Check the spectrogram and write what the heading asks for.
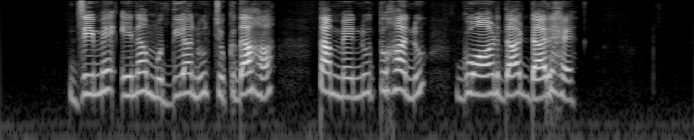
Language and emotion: Punjabi, fearful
